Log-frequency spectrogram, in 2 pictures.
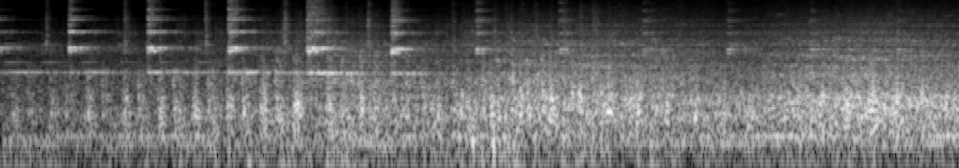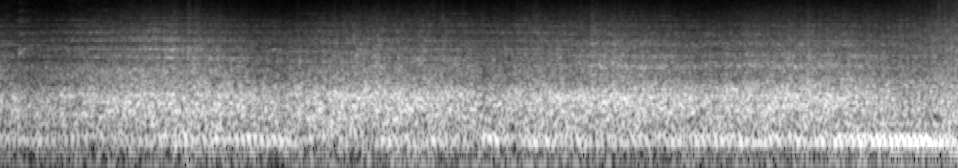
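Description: Metra bilevel commuter train passing close by, its wheels running on the rails and growing steadily louder as the cars go past. Over the first few seconds a bell rings about once every three-quarters of a second, fading under the train noise.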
